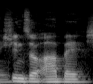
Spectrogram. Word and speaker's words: Shinzo Abe: Shinzo Abe.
